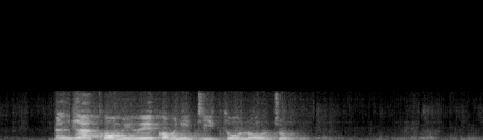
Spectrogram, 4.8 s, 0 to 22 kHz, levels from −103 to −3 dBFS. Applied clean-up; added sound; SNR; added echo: neural separator model SepFormer DNS4.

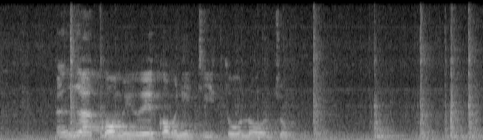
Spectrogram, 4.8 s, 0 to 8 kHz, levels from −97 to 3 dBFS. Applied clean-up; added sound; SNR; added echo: none; Rain; 9 dB; reverberation time 1.2 s.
